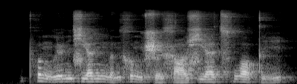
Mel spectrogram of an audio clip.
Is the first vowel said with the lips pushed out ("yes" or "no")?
yes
